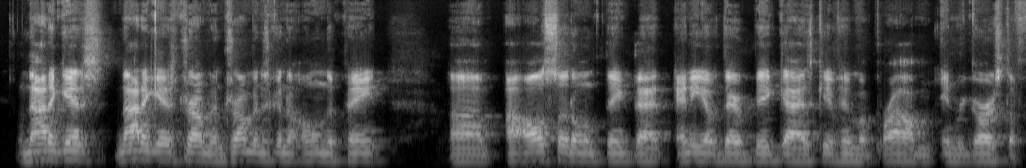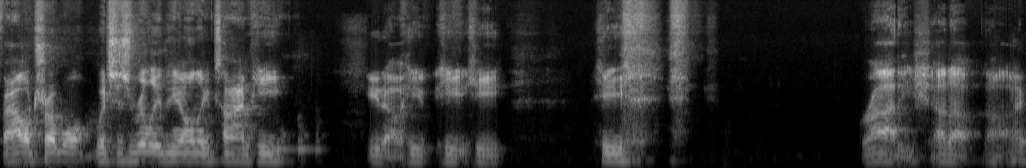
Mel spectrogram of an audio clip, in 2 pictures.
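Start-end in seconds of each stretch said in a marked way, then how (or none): 12.2-15.4 slow, holding back laughter, laughing through the words. Telling another speaker to stop while trying not to laugh: laughing while talking. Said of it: "I'm trying not to laugh".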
